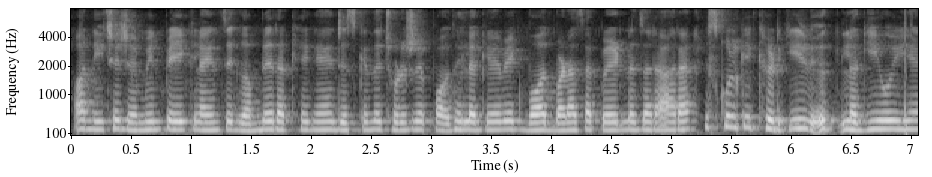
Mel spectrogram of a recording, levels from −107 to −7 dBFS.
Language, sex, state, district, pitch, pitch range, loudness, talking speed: Hindi, female, Uttarakhand, Tehri Garhwal, 190 Hz, 185-200 Hz, -30 LUFS, 295 wpm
